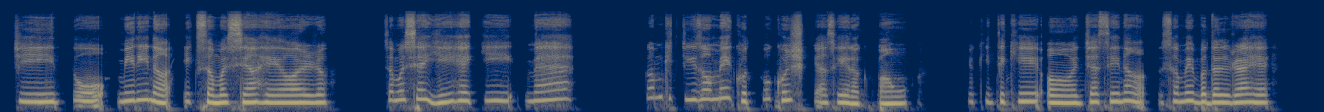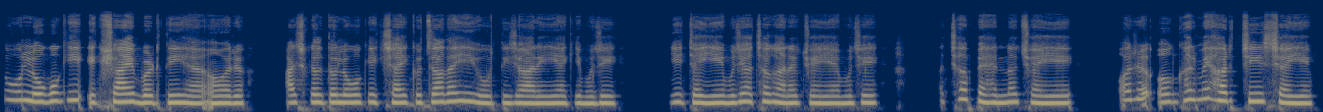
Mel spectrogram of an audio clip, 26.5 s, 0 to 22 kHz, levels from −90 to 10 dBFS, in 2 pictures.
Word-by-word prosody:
जी, 270 Hz, -1 st, +2 dB, 0.2 s
तो 145 Hz, -1 st, +1 dB
मेरी 300 Hz, +4 st, +2 dB
ना 255 Hz, -5 st, +5 dB, 0.2 s
एक 270 Hz, -1 st, -7 dB
समस्या 250 Hz, +1 st, +5 dB
है 240 Hz, -1 st, +4 dB
और 245 Hz, 0 st, +3 dB, 0.6 s
समस्या 315 Hz, +2 st, +1 dB
ये 250 Hz, -7 st, +2 dB
है 295 Hz, +1 st, +2 dB
कि 295 Hz, +1 st, -5 dB
मैं 325 Hz, +5 st, -2 dB, 0.8 s
कम 395 Hz, +1 st, -7 dB
की 385 Hz, -, -10 dB
चीज़ों 335 Hz, +1 st, -1 dB
में 385 Hz, +3 st, -1 dB
खुद 280 Hz, -2 st, 0 dB
को 355 Hz, -, -9 dB
खुश 315 Hz, +1 st, +1 dB
कैसे 245 Hz, 0 st, -1 dB
रख 210 Hz, -3 st, 0 dB
पाऊँ? 215 Hz, 0 st, +2 dB, 0.6 s
क्योंकि 265 Hz, -1 st, -13 dB
देखिए 275 Hz, +1 st, 0 dB
अ, 235 Hz, -2 st, +3 dB
जैसे 270 Hz, +1 st, +1 dB
ना 275 Hz, -1 st, +1 dB, 0.3 s
समय 280 Hz, +1 st, +1 dB
बदल 250 Hz, -1 st, +3 dB
रहा 250 Hz, +1 st, +4 dB
है 255 Hz, -1 st, +2 dB, 0.6 s
तो 320 Hz, -1 st, -4 dB
लोगों 280 Hz, -2 st, +2 dB
की 315 Hz, +2 st, -2 dB
इच्छाएँ 265 Hz, +2 st, +3 dB
बढ़ती 240 Hz, +1 st, +1 dB
हैं 220 Hz, -2 st, +1 dB
और 225 Hz, 0 st, +1 dB, 0.4 s
आजकल 250 Hz, +1 st, -1 dB
तो 250 Hz, +2 st, 0 dB
लोगों 245 Hz, 0 st, +1 dB
की 255 Hz, +2 st, -4 dB
इच्छाएँ 240 Hz, 0 st, 0 dB
कुछ 245 Hz, -2 st, -3 dB
ज़्यादा 265 Hz, +1 st, +1 dB
ही 285 Hz, 0 st, +1 dB
होती 230 Hz, -2 st, -2 dB
जा 225 Hz, -1 st, +1 dB
रही 220 Hz, 0 st, 0 dB
हैं 225 Hz, -1 st, 0 dB
कि 225 Hz, +2 st, -5 dB
मुझे 220 Hz, +1 st, -1 dB, 0.6 s
ये 260 Hz, 0 st, -4 dB
चाहिए, 235 Hz, -1 st, +1 dB
मुझे 235 Hz, +3 st, 0 dB
अच्छा 275 Hz, 0 st, -1 dB
खाना 235 Hz, -3 st, +1 dB
चाहिए, 225 Hz, -1 st, -1 dB
मुझे 230 Hz, +2 st, -2 dB, 0.6 s
अच्छा 345 Hz, +6 st, -4 dB
पहनना 250 Hz, -1 st, +1 dB
चाहिए 230 Hz, -2 st, 0 dB, 0.5 s
और 330 Hz, +2 st, -3 dB
अ, 260 Hz, -6 st, -2 dB
घर 305 Hz, +6 st, -2 dB
में 360 Hz, +2 st, -2 dB
हर 295 Hz, -3 st, +2 dB
चीज़ 280 Hz, -1 st, 0 dB
चाहिए। 225 Hz, -3 st, +2 dB
255 Hz, 160 wpm, -25 LUFS, 235-285 Hz, 0.8 s, ना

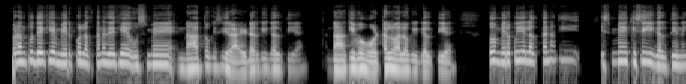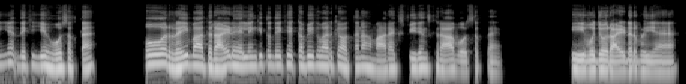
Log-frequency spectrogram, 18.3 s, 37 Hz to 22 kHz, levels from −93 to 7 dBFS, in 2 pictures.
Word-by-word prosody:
परंतु 205 Hz, +2 st, 0 dB
देखिए, 210 Hz, +1 st, +3 dB
मेरे 180 Hz, -2 st, +1 dB
को 205 Hz, +3 st, -2 dB
लगता 180 Hz, -1 st, -3 dB
है -, -, -3 dB
ना 195 Hz, -, 0 dB
देखिए 185 Hz, 0 st, +2 dB
उसमें 170 Hz, +1 st, -2 dB
ना 125 Hz, +1 st, +2 dB
तो 150 Hz, -, -5 dB
किसी 140 Hz, -2 st, -4 dB
राइडर 100 Hz, +3 st, 0 dB
की 130 Hz, +2 st, -8 dB
गलती 120 Hz, -1 st, -5 dB
है 115 Hz, 0 st, -16 dB, 0.4 s
ना 115 Hz, 0 st, +5 dB
कि 130 Hz, -, +5 dB
वो 130 Hz, +1 st, +4 dB
होटल 130 Hz, +6 st, +3 dB
वालों 115 Hz, -1 st, +4 dB
की 110 Hz, -1 st, -5 dB
गलती 105 Hz, 0 st, -3 dB
है। 100 Hz, +3 st, -5 dB, 0.4 s
तो 220 Hz, +1 st, +2 dB
मेरे 195 Hz, -1 st, +1 dB
को 220 Hz, -, -4 dB
ये 225 Hz, 0 st, +3 dB
लगता 210 Hz, 0 st, -1 dB
है 215 Hz, -, -1 dB
ना 230 Hz, -, -6 dB
कि 230 Hz, -2 st, -14 dB, 0.3 s
इसमें 210 Hz, +3 st, -1 dB
किसी 205 Hz, +1 st, 0 dB
की 195 Hz, -2 st, +2 dB
गलती 155 Hz, 0 st, -1 dB
नहीं 155 Hz, +2 st, -6 dB
है, 190 Hz, -, -2 dB
देखिए 150 Hz, +1 st, -4 dB
ये 155 Hz, +1 st, +1 dB
हो 130 Hz, -2 st, +3 dB
सकता 125 Hz, -1 st, -1 dB
है। 140 Hz, -, -3 dB, 0.7 s
और 175 Hz, 0 st, +4 dB
रही 140 Hz, +6 st, +6 dB
बात 155 Hz, -3 st, +2 dB
राइड 135 Hz, +4 st, +4 dB
हीलिंग 150 Hz, 0 st, 0 dB
की 160 Hz, -, -4 dB
तो 155 Hz, 0 st, -6 dB
देखिए 155 Hz, +1 st, -3 dB
कभी-कभार 150 Hz, -1 st, 0 dB
क्या 145 Hz, +1 st, -2 dB
होता 130 Hz, +1 st, -3 dB
है -, -, -2 dB
ना 140 Hz, -, -1 dB
हमारा 115 Hz, 0 st, -1 dB
एक्सपीरियंस 130 Hz, +1 st, -3 dB
ख़राब 115 Hz, -1 st, 0 dB
हो 105 Hz, -, -2 dB
सकता 110 Hz, -1 st, -11 dB
है। 95 Hz, -1 st, -10 dB, 0.8 s
कि 115 Hz, -1 st, 0 dB
वो 115 Hz, +1 st, +2 dB
जो 115 Hz, +1 st, +3 dB
राइडर 105 Hz, +1 st, +3 dB
भैया 105 Hz, -1 st, -2 dB
हैं, 100 Hz, +1 st, -4 dB
140 Hz, 225 wpm, -20 LUFS, 120-170 Hz, 0.8 s, रही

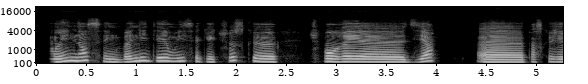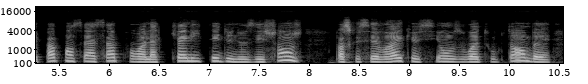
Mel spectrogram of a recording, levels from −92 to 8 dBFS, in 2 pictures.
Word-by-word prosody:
Oui, 185 Hz, +5 st, +2 dB
non, 245 Hz, +1 st, +4 dB
c'est 255 Hz, -7 st, -9 dB
une 175 Hz, -2 st, -2 dB
bonne 185 Hz, +5 st, +1 dB
idée. 235 Hz, -1 st, +2 dB
Oui, 220 Hz, 0 st, -1 dB
c'est 220 Hz, -3 st, -11 dB
quelque 175 Hz, -2 st, -8 dB
chose 250 Hz, +1 st, -6 dB
que 190 Hz, -5 st, +1 dB, 0.3 s
je -, -, -24 dB
pourrais, 180 Hz, -3 st, +3 dB
heu, -, -, -2 dB
dire, 180 Hz, +8 st, -1 dB, 0.5 s
heu, 165 Hz, -1 st, +2 dB
parce 170 Hz, 0 st, -15 dB
que 185 Hz, -, -10 dB
j'ai 170 Hz, -1 st, -3 dB
pas 210 Hz, +7 st, 0 dB
pensé 220 Hz, -2 st, -3 dB
à 195 Hz, -, +2 dB
ça 230 Hz, +5 st, 0 dB
pour 185 Hz, -6 st, -2 dB
la 170 Hz, 0 st, +2 dB
qualité 220 Hz, +4 st, +1 dB
de 200 Hz, -1 st, -1 dB
nos 170 Hz, -1 st, -1 dB
échanges. 215 Hz, +10 st, +1 dB, 0.3 s
Parce 180 Hz, -1 st, 0 dB
que 185 Hz, -, -9 dB
c'est 180 Hz, +1 st, 0 dB
vrai 190 Hz, +5 st, +2 dB
que 205 Hz, -3 st, -3 dB
si -, -, -11 dB
on 190 Hz, -1 st, +1 dB
se 175 Hz, -, -9 dB
voit 175 Hz, 0 st, +3 dB
tout 175 Hz, +1 st, -16 dB
le 165 Hz, -, -17 dB
temps, 220 Hz, +2 st, +3 dB
beh, 175 Hz, -7 st, +2 dB
185 Hz, 240 wpm, -23 LUFS, 175-220 Hz, 0.5 s, non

